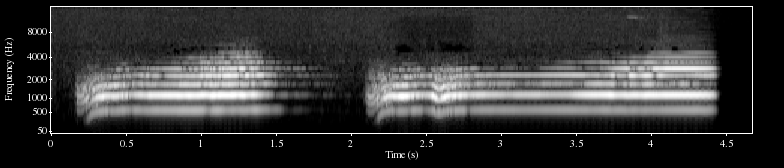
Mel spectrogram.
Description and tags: A stereo field recording of a hunting horn. Rode NT-4 > FEL battery pre-amp > Zoom H2 line in.
hunting, stereo, hunting-horn, xy, horn, field-recording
